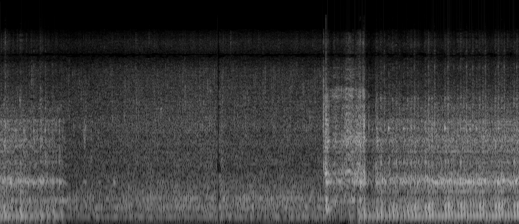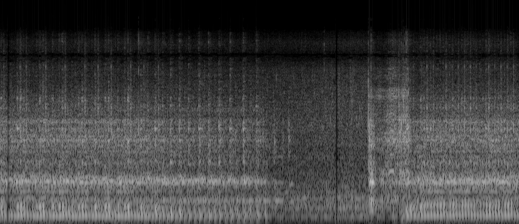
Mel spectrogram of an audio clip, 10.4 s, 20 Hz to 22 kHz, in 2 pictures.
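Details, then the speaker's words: 2004 Tohatsu 9.8 two-stroke long-shaft outboard after general maintenance: steady even idle with brief dips and surges. Plug boots pulled while running confirmed both cylinders firing despite initial doubt; normal idle. "what you guys saw me do there is I pulled the spark plug booties as the motor was running. Because to me at first it sounded like it wasn't hitting on both cylinders, but it was."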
